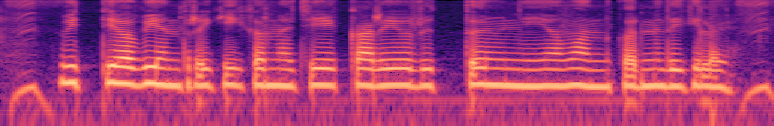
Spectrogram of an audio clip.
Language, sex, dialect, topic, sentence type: Marathi, female, Varhadi, banking, statement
